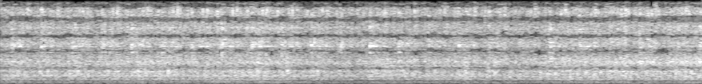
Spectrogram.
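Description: Steady idle with a busy, buzzing mechanical rattle riding on top; something's off at idle, but the source isn't clear yet.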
